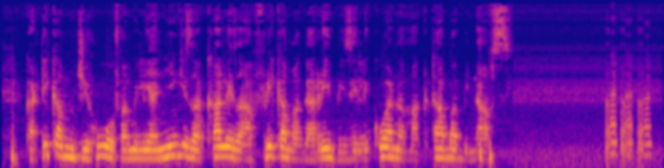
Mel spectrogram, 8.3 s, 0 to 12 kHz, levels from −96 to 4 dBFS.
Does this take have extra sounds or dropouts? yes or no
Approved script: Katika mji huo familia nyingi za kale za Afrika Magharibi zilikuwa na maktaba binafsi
yes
